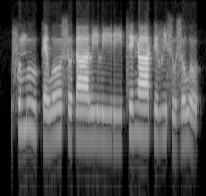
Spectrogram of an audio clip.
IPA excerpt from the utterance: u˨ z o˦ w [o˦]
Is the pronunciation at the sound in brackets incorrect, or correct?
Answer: incorrect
